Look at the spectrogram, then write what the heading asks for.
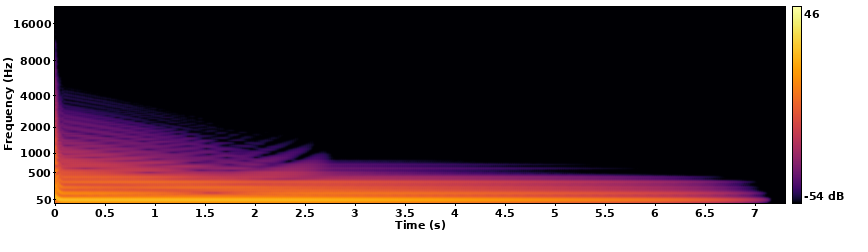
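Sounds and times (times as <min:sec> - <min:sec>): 
808 bass drum hit in F sharp: 0:00.0 - 0:04.9.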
